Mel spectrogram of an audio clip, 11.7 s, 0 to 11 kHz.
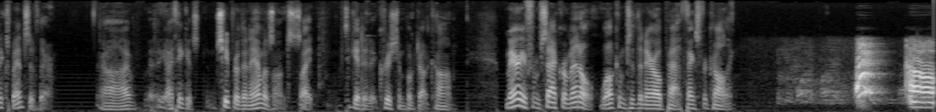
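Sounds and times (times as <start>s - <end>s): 
speech: 0.0s - 9.3s, 11.4s - 11.6s
dog barking over a caller's phone line: 9.8s - 11.6s.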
